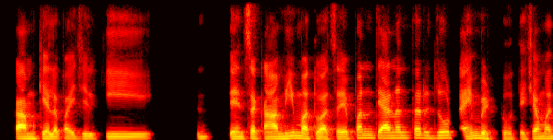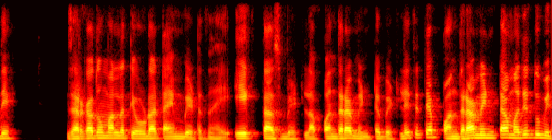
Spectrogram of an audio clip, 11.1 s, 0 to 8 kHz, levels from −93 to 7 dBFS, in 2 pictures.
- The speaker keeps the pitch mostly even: No, average, 4.0 semitones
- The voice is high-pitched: No, low, 125 Hz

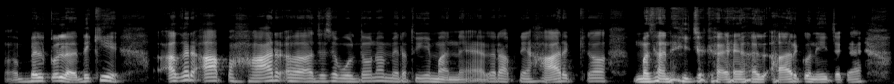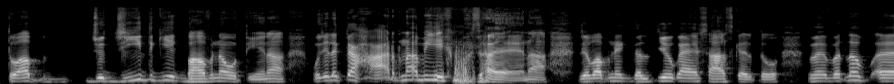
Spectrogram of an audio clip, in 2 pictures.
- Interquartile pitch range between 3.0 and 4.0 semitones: Yes, average, 3.6 semitones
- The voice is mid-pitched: Yes, medium, 145 Hz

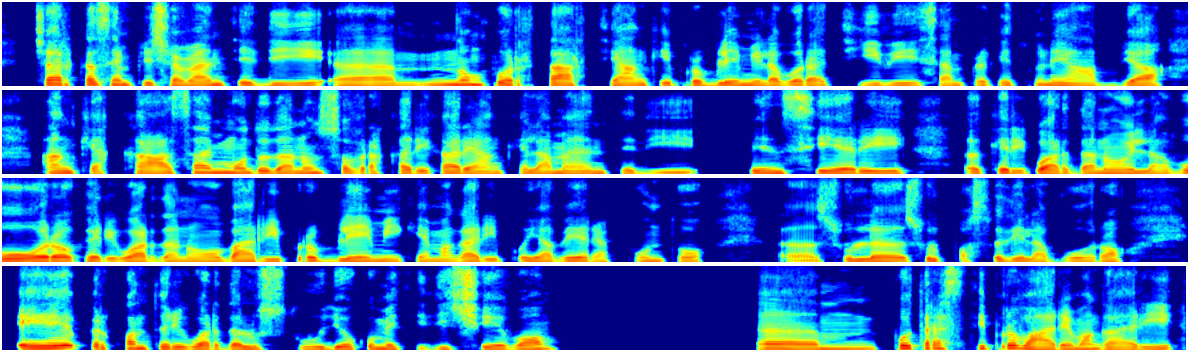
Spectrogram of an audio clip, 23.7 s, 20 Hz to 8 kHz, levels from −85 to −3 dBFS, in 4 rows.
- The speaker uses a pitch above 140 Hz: Yes, medium, 185 Hz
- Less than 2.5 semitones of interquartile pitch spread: Yes, narrow, 1.9 semitones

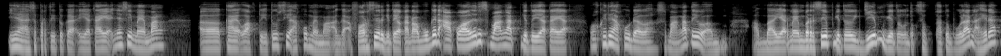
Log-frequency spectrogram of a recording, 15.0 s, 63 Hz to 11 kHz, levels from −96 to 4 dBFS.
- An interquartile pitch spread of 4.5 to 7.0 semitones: Yes, average, 4.8 semitones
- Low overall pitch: Yes, low, 130 Hz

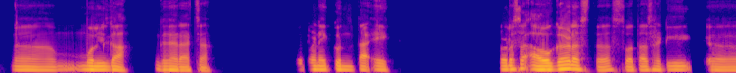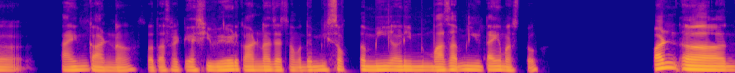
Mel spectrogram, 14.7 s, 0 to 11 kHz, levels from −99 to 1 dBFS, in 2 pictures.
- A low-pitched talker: Yes, low, 110 Hz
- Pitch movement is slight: Yes, narrow, 2.0 semitones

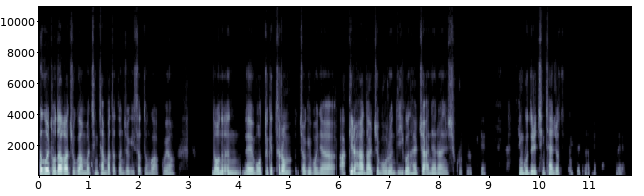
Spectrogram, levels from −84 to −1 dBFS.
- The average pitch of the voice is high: No, medium, 140 Hz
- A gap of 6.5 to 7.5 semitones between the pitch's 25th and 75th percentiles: No, wide, 5.9 semitones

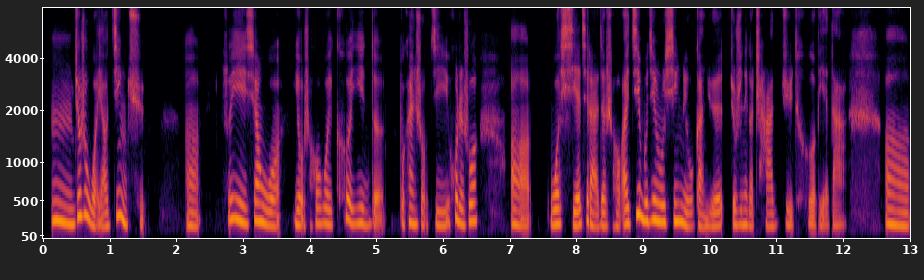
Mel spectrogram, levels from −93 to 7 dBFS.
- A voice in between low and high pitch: No, high, 200 Hz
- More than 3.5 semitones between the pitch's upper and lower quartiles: Yes, average, 4.5 semitones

